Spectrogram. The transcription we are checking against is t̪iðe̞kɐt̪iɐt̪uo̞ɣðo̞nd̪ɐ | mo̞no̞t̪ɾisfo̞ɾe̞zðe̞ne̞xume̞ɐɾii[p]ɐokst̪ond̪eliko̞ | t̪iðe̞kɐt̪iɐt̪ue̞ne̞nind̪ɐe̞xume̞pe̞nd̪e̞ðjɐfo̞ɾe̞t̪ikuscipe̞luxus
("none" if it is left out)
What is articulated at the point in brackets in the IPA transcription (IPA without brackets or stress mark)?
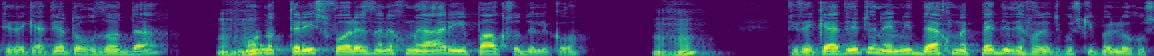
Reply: p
